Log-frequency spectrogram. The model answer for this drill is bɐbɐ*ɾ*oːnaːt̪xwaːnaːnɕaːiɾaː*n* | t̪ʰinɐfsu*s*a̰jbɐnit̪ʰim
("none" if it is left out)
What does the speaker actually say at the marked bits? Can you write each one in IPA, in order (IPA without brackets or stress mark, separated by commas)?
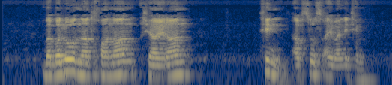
l, n, s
